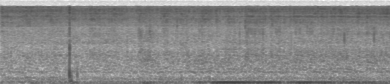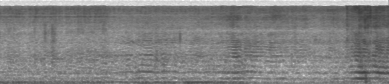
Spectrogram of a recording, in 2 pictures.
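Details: Bees building a hive in a pot hung on a tree: a low, steady buzzing hum with faint layered overtones, a few soft clicks, and a short louder swell of buzzing near the end.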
